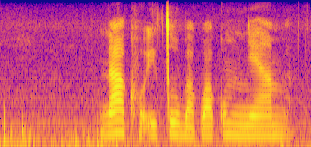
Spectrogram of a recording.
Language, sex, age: Xhosa, female, 23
